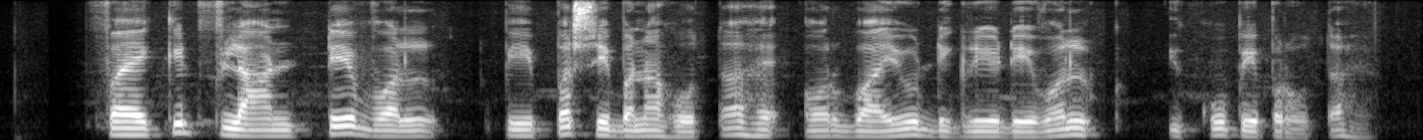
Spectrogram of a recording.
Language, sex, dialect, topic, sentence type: Hindi, male, Awadhi Bundeli, agriculture, statement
